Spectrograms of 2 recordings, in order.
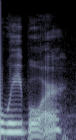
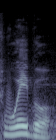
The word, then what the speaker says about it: Weibo: I just want to say about the Sina Weibo.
